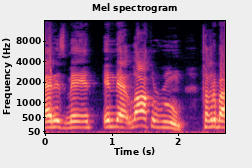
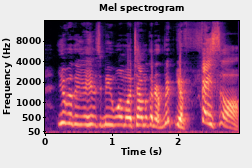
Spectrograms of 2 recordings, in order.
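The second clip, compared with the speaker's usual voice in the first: put-on riled-up, hot, fired-off shouting; 5 semitones higher, 3 dB quieter than usual. Retelling what a wrestler yelled at his opponent: imitating someone shouting. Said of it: "he shouts".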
